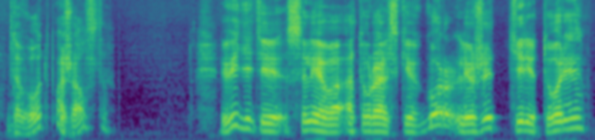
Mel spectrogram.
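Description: An actor playing a friendly professor in an educational audio drama, explaining things expressively to children. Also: male voice, medium pitch, animated, unhurried, dry recording, studio quality. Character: friendly male professor guiding children through geography.

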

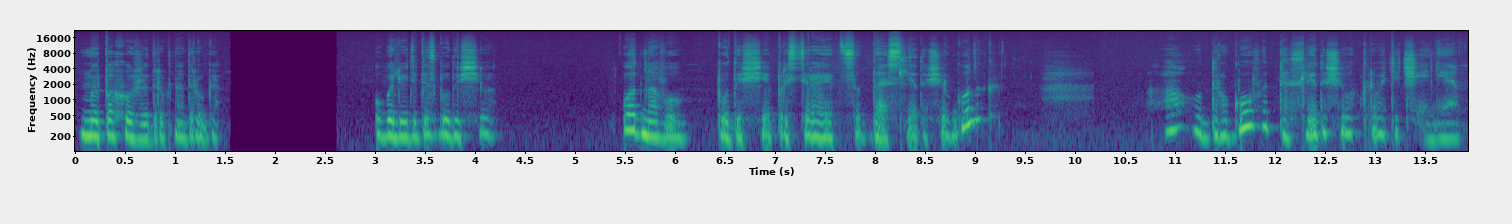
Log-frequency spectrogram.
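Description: An actress in a radio play playing an ailing, dreamy young woman who is hungry for life, speaking softly and breathily in lyrical phrases. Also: mid-range voice, a little slow, pauses often. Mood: tender, wistful. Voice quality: soft, breathy. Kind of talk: literary radio drama acting, lyrical monologue and dialogue.

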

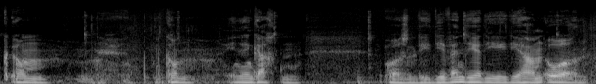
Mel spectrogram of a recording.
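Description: An actor playing a debt-ridden, secretive and irritable village innkeeper in a 1950s German radio drama, agitated and repeating himself. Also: male voice, low-pitched, fairly even intonation, measured pace. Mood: troubled, defensive. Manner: agitated, repeating words, scolding and hushing. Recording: noisy 1950s mono radio play recording.

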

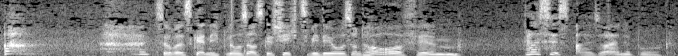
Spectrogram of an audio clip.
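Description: An actress plays a curious, worldly woman in a radio drama. Her mid-pitched voice has an arch, teasing manner. Vehicle noise is clearly heard behind her. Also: a little slow, a little mellow, natural voice, poor audio. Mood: arch, inquisitive. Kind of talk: German radio drama dialogue acting.

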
